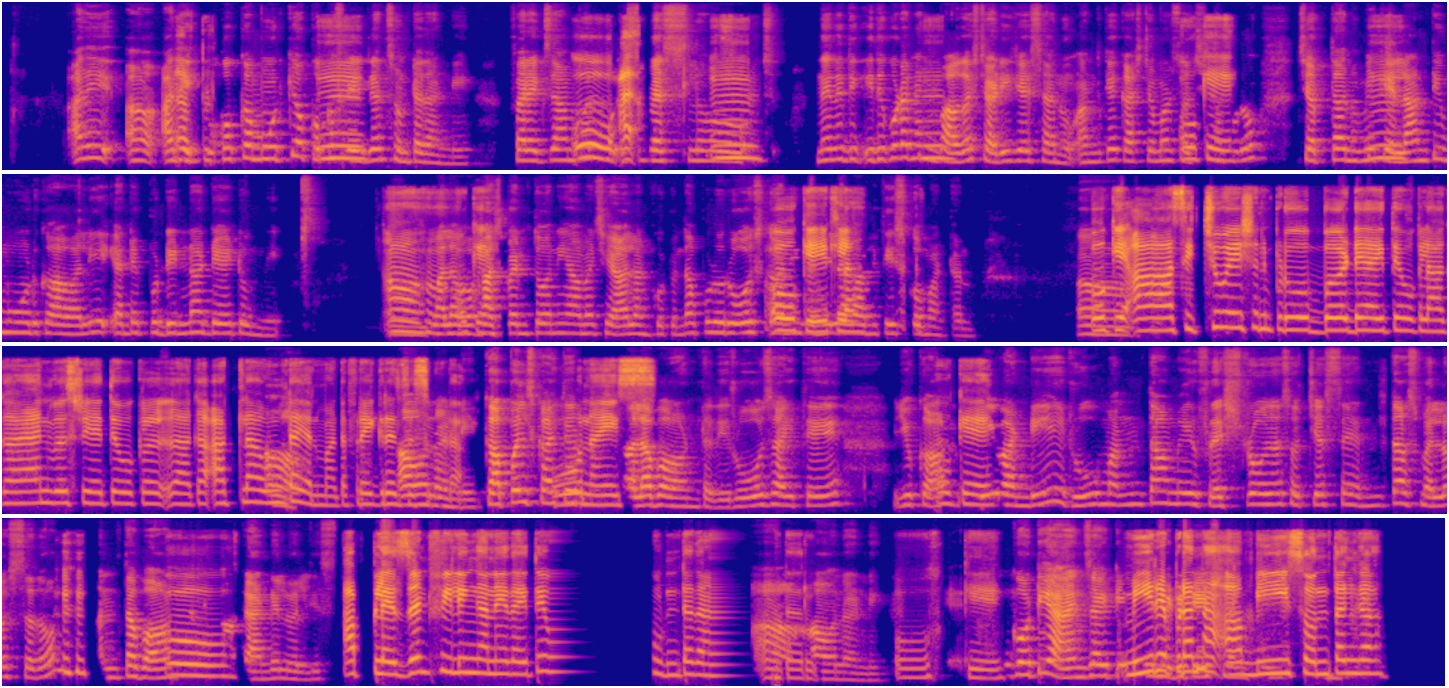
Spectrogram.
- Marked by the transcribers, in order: other background noise; in English: "మూడ్‌కి"; in English: "ఫ్రేగ్రెన్స్"; in English: "ఫర్ ఎగ్జాంపుల్ స్ట్రెస్‌లో"; in English: "స్టడీ"; in English: "కస్టమర్స్"; in English: "మూడ్"; in English: "డిన్నర్ డేట్"; lip smack; in English: "హస్బెండ్‌తోని"; in English: "రోజ్"; in English: "వెనిల్లా"; in English: "సిట్యుయేషన్"; in English: "బర్త్‌డే"; in English: "యానివర్సరీ"; in English: "కపుల్స్‌కి"; in English: "ఫ్రేగ్రెన్సెస్"; in English: "రోజ్"; in English: "నైస్"; in English: "యు కాంట్ బిలీవ్"; in English: "రూమ్"; in English: "ఫ్రెష్ రోజెస్"; in English: "స్మెల్"; chuckle; distorted speech; in English: "ప్లెజెంట్ ఫీలింగ్"; in English: "క్యాండిల్"; in English: "యాంగ్జైటీకి, మెడిటేషన్‌కి"
- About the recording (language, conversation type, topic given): Telugu, podcast, మీరు ఇటీవల చేసిన హస్తకళ లేదా చేతితో చేసిన పనిని గురించి చెప్పగలరా?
